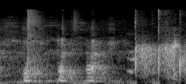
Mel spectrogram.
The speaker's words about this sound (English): Thank you. You were right. Your instincts were right. It deserved a round of applause.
